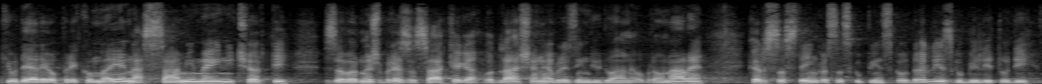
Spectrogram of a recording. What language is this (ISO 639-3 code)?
slv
